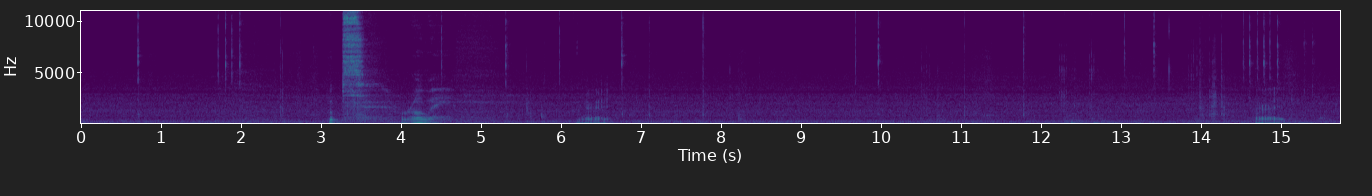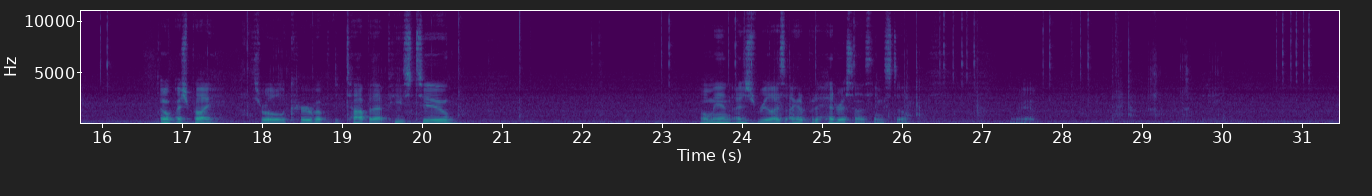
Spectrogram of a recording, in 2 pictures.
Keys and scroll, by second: 5.7 e, 14.3 space, 21.3 a, 24.5 p, 25.8 e, 26.3 space, 28.9 space.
